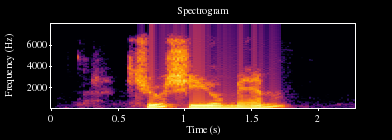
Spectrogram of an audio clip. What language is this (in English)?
Esperanto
